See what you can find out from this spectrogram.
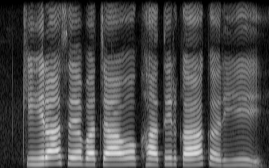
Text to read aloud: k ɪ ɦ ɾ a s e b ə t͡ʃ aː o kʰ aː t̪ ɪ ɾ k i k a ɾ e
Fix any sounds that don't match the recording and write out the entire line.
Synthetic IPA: k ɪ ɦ ɾ a s e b ə t͡ʃ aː o kʰ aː t̪ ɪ ɾ k a k ə ɾ i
